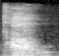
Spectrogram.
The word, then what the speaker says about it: Tao: If I remember correctly, cuts in Japanese from Chinese and this comes from Tao in Chinese which they call toe and came came to in Japanese.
